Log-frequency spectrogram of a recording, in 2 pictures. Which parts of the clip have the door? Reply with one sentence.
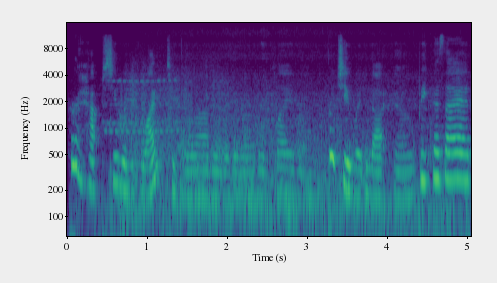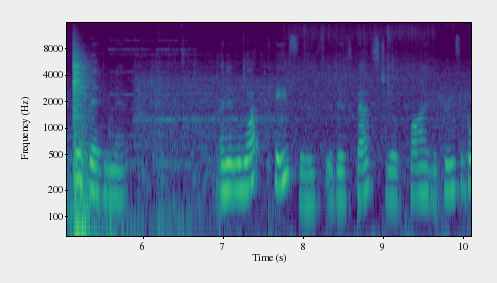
The door can be heard from 4.9 to 6.2 s.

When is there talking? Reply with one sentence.
The talking can be heard from 0.0 to 5.8 s and from 6.9 to 10.0 s.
